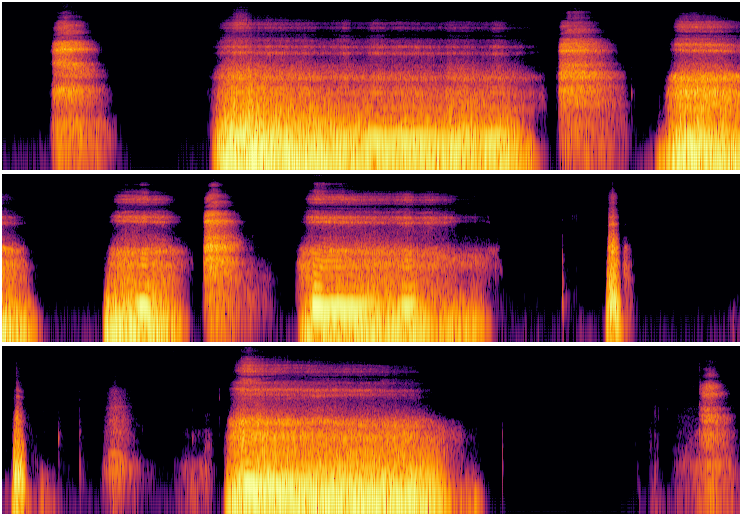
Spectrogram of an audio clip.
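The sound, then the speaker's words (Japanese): Gentle blowing into the ear during ear-cleaning care, heard as many soft, airy puffs of breath of varying length, some long and some short, separated by silence. “こちらも、右耳の時と同じように、お耳、ふうふうからしていきますね。”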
